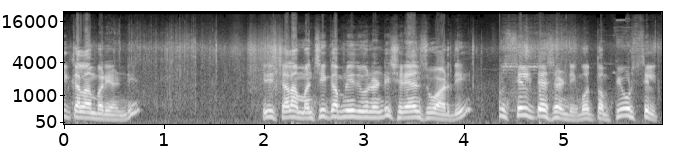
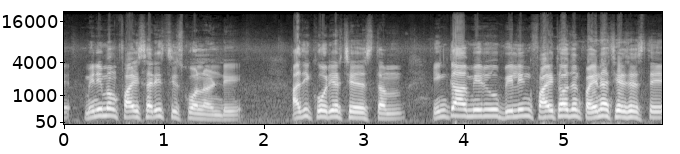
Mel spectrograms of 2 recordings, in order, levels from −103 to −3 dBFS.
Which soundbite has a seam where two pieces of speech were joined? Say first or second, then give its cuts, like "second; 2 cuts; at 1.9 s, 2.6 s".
first; 1 cut; at 4.4 s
